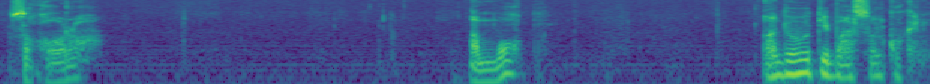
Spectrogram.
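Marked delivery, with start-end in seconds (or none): 0.0-3.5 unvoiced, breathy whisper of her name. Husband alone, remorseful. (agar-arasaas)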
